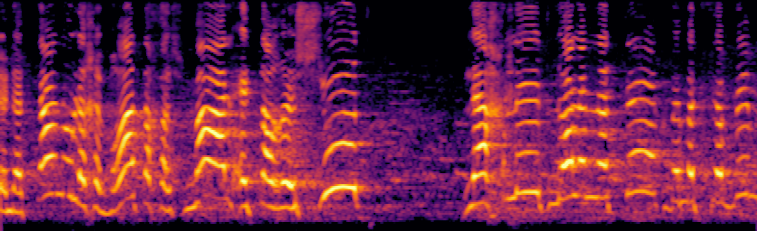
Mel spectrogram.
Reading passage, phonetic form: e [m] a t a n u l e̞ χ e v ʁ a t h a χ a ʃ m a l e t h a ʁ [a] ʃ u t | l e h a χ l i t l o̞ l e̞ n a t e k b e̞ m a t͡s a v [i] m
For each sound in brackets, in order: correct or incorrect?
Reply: incorrect, incorrect, correct

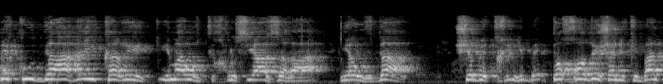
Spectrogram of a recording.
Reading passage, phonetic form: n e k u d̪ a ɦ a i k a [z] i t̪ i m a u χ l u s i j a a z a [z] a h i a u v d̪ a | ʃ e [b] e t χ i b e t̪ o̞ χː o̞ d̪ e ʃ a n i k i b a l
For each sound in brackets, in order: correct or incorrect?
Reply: incorrect, incorrect, correct

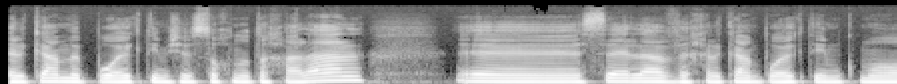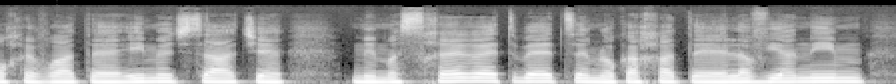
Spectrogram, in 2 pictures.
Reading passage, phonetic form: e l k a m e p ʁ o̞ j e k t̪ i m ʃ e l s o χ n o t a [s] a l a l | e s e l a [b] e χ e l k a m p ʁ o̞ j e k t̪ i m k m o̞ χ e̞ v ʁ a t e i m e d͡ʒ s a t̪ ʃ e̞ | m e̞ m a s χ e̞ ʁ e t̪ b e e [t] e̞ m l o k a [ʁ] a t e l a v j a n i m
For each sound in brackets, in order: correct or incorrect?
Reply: incorrect, incorrect, incorrect, incorrect

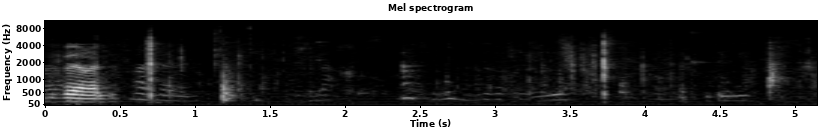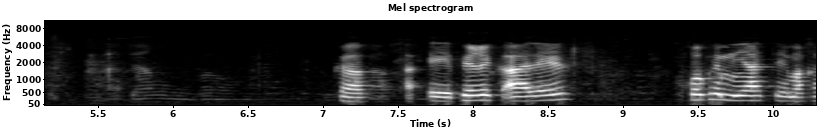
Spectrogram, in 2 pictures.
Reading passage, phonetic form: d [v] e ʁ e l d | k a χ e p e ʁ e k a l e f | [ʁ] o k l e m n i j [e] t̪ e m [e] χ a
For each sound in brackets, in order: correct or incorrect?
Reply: correct, incorrect, incorrect, incorrect

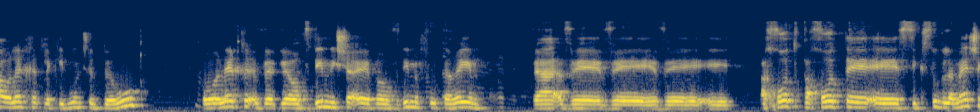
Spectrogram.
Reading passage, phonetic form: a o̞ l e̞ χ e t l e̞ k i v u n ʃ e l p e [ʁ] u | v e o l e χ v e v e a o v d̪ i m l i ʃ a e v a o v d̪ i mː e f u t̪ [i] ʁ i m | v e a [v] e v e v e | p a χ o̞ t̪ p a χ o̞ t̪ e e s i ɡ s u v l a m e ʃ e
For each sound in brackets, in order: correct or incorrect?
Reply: correct, incorrect, correct

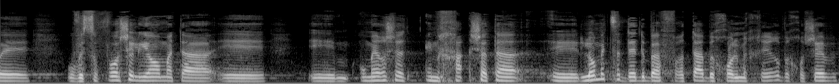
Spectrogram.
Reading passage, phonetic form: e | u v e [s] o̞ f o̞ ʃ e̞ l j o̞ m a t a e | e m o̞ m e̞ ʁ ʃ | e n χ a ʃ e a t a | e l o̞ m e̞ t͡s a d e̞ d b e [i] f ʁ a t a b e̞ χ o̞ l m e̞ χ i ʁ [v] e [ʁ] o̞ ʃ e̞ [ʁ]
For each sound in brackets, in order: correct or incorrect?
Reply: correct, incorrect, correct, incorrect, incorrect

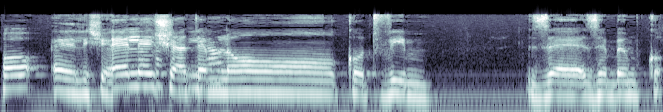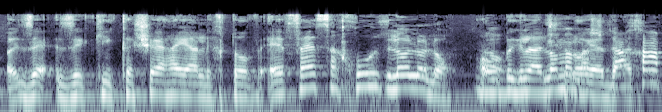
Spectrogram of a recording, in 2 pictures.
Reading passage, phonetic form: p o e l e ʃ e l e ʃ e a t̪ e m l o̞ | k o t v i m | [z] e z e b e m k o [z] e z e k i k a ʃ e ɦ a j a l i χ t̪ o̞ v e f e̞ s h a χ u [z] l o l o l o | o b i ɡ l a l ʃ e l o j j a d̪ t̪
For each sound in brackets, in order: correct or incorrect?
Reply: correct, correct, correct

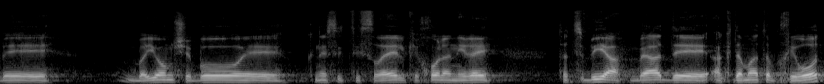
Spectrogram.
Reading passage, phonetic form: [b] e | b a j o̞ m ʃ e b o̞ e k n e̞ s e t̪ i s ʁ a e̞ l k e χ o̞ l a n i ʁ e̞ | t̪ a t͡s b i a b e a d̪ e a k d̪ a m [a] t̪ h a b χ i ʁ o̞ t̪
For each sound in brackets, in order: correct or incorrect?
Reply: correct, correct

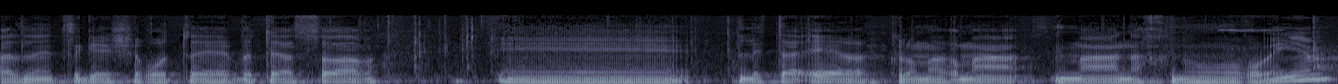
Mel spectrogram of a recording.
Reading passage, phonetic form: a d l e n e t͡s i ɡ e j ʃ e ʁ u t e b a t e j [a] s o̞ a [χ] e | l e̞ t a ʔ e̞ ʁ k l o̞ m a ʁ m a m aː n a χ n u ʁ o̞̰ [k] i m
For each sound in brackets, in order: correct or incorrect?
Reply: correct, incorrect, incorrect

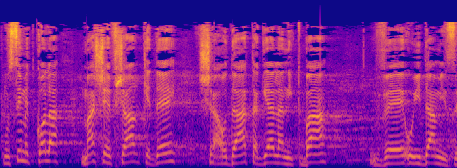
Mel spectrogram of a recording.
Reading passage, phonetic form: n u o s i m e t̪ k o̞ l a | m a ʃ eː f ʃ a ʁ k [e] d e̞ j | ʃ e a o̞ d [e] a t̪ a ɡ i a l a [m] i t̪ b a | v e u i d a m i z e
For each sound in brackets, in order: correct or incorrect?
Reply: correct, incorrect, incorrect

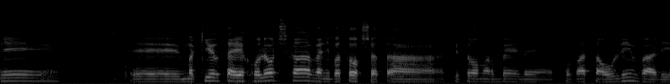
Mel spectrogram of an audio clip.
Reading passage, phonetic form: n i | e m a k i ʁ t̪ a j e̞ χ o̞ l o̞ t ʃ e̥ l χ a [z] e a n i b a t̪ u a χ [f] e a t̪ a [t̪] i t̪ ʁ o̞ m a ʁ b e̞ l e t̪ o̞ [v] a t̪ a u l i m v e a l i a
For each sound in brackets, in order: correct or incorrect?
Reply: incorrect, incorrect, correct, correct

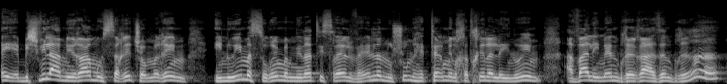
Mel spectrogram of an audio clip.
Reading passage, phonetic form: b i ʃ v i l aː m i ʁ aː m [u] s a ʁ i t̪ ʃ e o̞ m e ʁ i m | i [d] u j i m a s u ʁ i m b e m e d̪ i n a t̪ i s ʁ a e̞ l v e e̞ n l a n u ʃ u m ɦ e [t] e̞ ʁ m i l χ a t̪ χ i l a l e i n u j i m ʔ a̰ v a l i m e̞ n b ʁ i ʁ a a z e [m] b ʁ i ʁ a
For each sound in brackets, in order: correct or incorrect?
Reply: correct, incorrect, correct, incorrect

